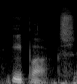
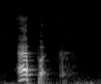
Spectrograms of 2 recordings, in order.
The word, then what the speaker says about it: epoch: One of the pronunciations offered, the first one was epoch. E-P-U-H-K. Epoch. And then it said, but, secondly, especially British. E-E-P-O-K.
